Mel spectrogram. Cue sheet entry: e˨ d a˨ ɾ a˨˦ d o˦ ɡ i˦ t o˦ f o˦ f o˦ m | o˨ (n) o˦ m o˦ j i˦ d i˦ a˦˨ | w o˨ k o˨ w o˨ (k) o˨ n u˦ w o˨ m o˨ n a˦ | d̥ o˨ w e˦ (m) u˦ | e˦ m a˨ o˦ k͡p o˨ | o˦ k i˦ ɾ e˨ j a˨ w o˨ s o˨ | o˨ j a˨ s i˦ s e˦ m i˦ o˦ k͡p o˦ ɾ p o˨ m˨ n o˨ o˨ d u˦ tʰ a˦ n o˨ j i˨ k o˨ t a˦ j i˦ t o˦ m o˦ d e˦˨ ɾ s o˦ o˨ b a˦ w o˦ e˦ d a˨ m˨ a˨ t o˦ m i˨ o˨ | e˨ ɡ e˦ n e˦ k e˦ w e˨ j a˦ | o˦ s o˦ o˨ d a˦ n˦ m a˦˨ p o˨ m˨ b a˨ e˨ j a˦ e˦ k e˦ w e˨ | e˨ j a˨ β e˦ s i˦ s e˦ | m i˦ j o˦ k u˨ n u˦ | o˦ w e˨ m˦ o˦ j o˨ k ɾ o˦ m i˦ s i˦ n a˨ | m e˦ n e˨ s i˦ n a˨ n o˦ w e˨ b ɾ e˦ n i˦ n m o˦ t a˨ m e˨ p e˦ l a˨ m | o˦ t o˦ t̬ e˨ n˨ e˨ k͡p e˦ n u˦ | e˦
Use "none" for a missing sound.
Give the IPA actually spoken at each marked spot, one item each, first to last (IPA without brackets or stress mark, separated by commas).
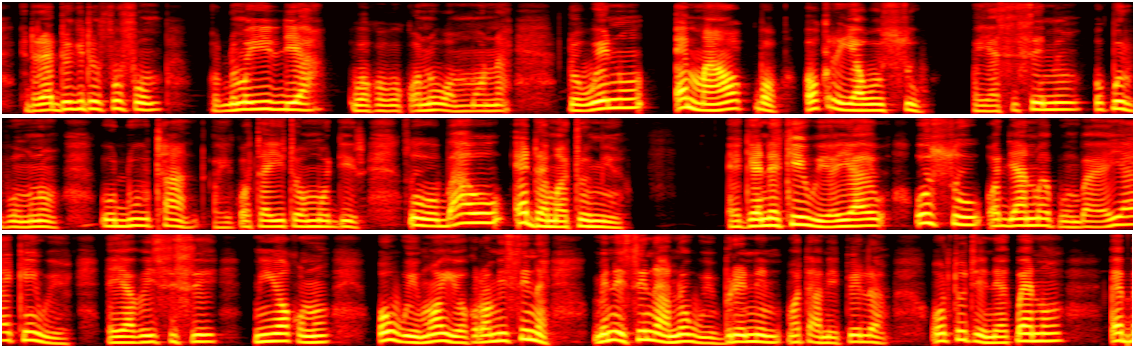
d, k, n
